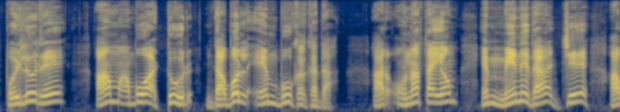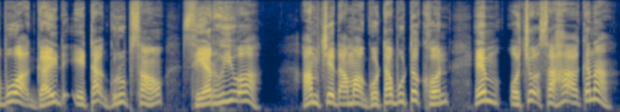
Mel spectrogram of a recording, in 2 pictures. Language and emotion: Santali, angry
